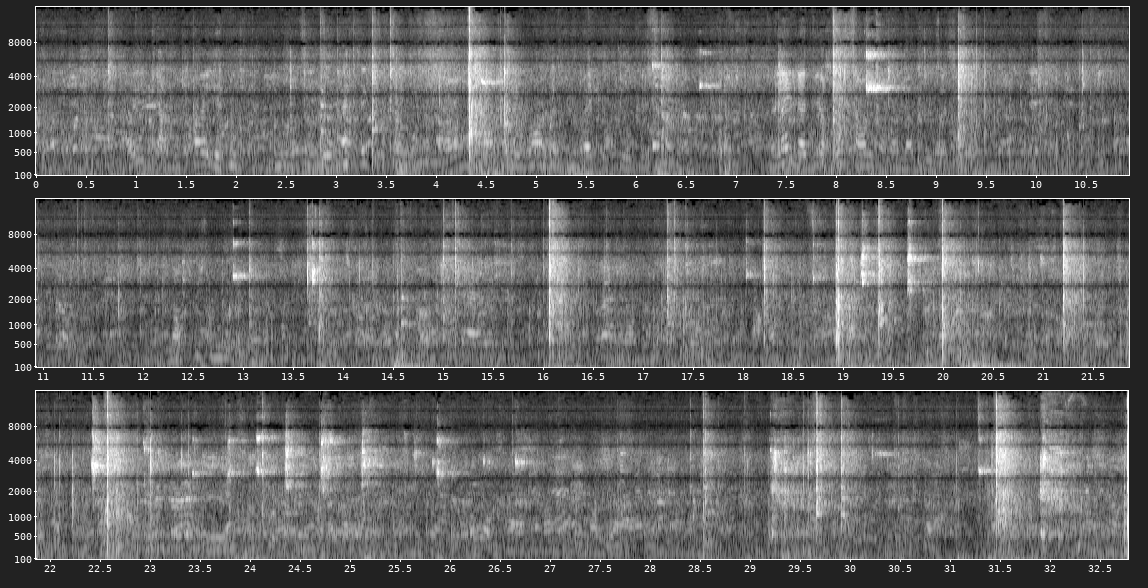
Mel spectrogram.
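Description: Badminton rackets striking a shuttlecock during a rally: sharp smacks at irregular intervals, over the steady chatter of a sports hall.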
